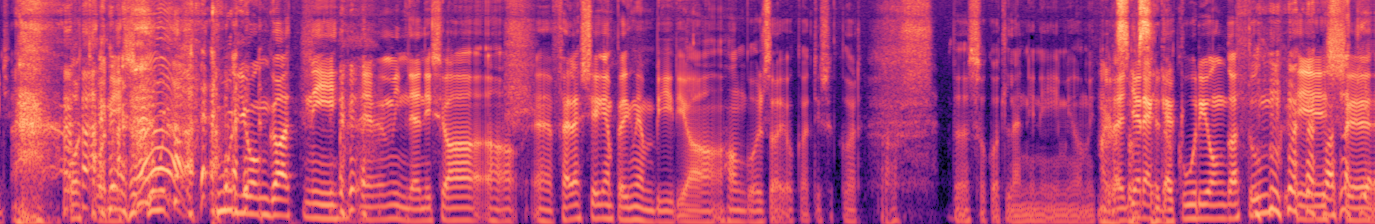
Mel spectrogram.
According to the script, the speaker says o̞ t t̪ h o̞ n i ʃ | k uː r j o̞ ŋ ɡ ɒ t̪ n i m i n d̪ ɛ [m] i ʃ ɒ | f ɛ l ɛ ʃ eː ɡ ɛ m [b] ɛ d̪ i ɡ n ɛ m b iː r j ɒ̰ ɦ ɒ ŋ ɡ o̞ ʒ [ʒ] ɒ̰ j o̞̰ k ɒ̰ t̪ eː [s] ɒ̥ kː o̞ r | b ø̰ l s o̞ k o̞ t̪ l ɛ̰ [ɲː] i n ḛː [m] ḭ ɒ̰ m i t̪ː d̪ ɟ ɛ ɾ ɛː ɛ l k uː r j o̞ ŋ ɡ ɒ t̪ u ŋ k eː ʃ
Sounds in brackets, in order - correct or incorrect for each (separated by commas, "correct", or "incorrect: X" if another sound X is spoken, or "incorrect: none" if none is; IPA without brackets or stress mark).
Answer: incorrect: n, incorrect: p, incorrect: z, incorrect: ʃ, incorrect: nː, correct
